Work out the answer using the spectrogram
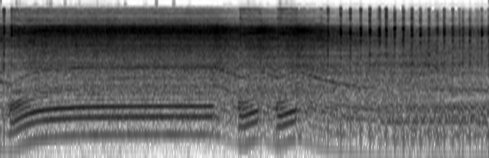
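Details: Echo blower, started on choke after priming bulb under the carburetor, started easier than expected: revs up crisply, holds a steady high buzz, blips cleanly and settles to a smooth, even idle; normal idle and throttle response.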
